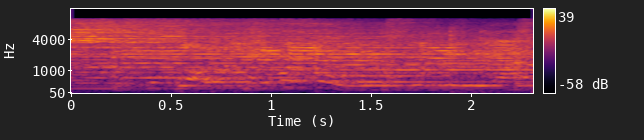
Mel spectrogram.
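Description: Live rock band playing, an electric guitar to the fore, with one note sliding down in pitch about halfway through.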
